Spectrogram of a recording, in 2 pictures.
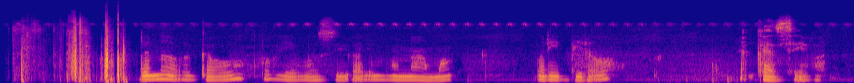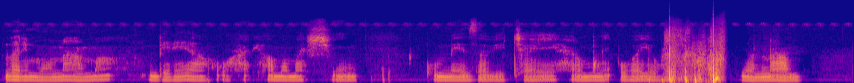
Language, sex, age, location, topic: Kinyarwanda, female, 25-35, Kigali, health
